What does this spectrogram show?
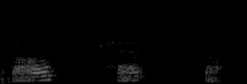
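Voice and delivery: very soft, barely voiced whisper. Giving a whisper test from behind the listener's right side: whispering. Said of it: "I'm gonna whisper three words".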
